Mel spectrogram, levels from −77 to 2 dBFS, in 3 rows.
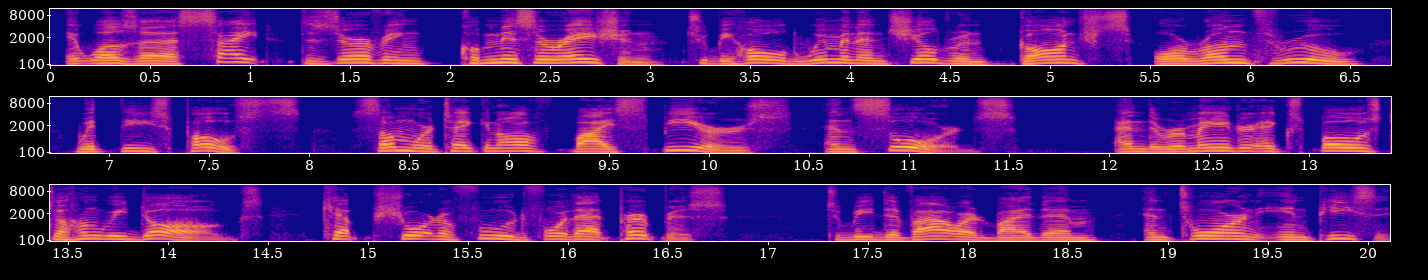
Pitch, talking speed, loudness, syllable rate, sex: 160 Hz, 145 wpm, -17 LUFS, 3.9 syllables/s, male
